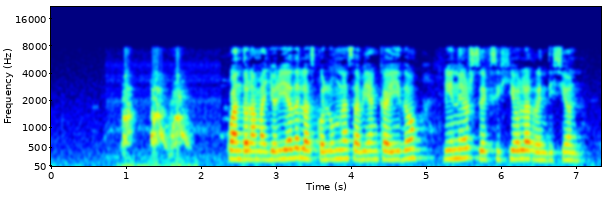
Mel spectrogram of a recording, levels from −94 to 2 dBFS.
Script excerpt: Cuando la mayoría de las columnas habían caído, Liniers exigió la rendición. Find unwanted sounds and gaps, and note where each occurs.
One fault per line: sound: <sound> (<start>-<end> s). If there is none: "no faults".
sound: bark (0.9-2.0 s)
